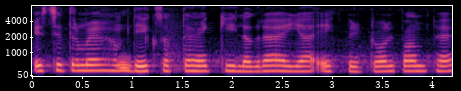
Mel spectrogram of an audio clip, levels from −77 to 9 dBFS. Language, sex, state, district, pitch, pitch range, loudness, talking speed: Hindi, female, Uttarakhand, Uttarkashi, 220 Hz, 215-230 Hz, -15 LUFS, 225 wpm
